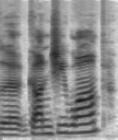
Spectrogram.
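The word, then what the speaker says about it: Gungywamp: There's a place in Connecticut called Gunjiwamp, and I'm not mispronouncing that. That is actually how you say it.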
